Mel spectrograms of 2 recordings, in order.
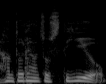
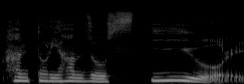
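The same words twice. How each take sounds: First: The word steel is said plainly. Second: The word steel is strongly emphasized.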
